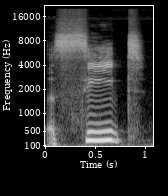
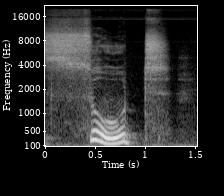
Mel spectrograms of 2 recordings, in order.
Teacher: E is front close unrounded whereas U is back close rounded. · if you pronounce words like seat and suit, it is clearly visible, evident that E, it is front close, and U is back close.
